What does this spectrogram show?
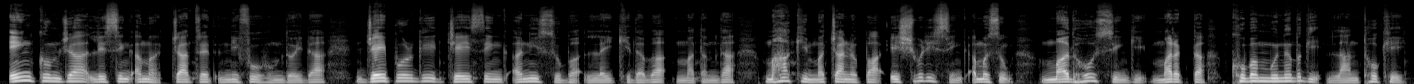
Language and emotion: Manipuri, neutral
